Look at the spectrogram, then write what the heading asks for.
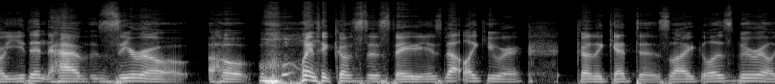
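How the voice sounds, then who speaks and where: A man hosting a gaming reaction video, hoarse from a cold, talking in a blunt, slangy, casual way. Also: mid-range voice, no echo. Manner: blunt, slangy, scolding the other creator. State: hoarse from a cold and sore throat. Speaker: reaction channel host.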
